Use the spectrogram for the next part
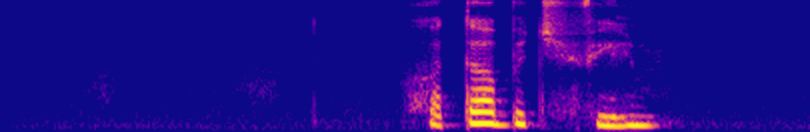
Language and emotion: Russian, sad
